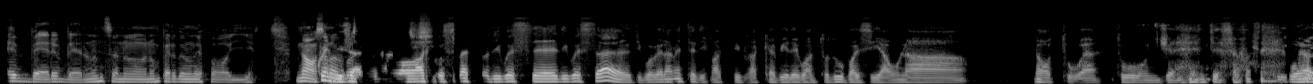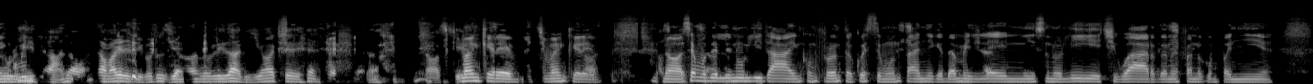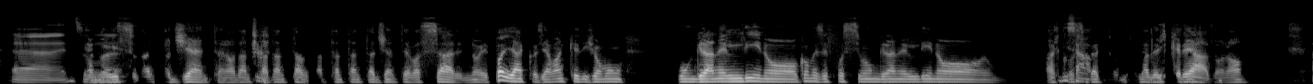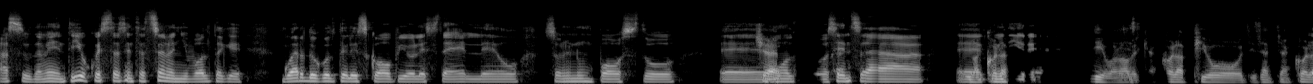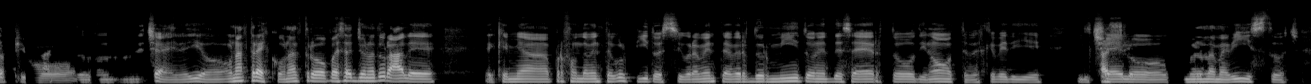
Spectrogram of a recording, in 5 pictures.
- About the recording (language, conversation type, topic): Italian, unstructured, Quali paesaggi naturali ti hanno ispirato a riflettere sul senso della tua esistenza?
- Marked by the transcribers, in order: static; unintelligible speech; unintelligible speech; laughing while speaking: "gente"; tapping; distorted speech; chuckle; unintelligible speech; laughing while speaking: "eh"; throat clearing; unintelligible speech; unintelligible speech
